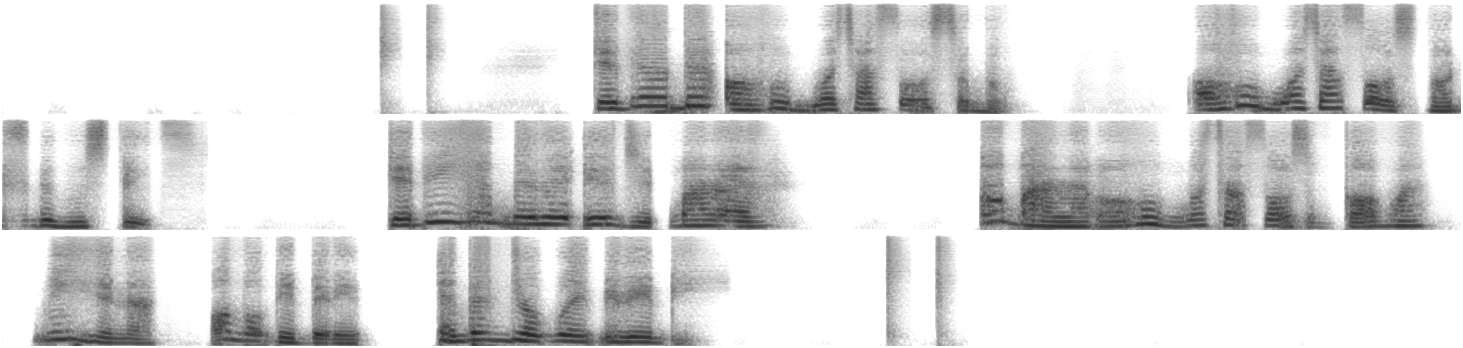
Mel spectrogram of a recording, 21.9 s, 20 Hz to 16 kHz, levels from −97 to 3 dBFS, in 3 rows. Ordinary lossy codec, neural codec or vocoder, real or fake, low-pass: none; codec, 44.1 kHz, 0.9 kbps, DAC; fake; 14.4 kHz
